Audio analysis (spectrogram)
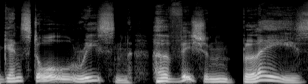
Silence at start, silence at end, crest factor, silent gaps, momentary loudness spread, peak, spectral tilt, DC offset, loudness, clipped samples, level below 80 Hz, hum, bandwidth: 0 s; 0 s; 14 dB; none; 8 LU; -4 dBFS; -5.5 dB/octave; under 0.1%; -17 LUFS; under 0.1%; -54 dBFS; none; 19.5 kHz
